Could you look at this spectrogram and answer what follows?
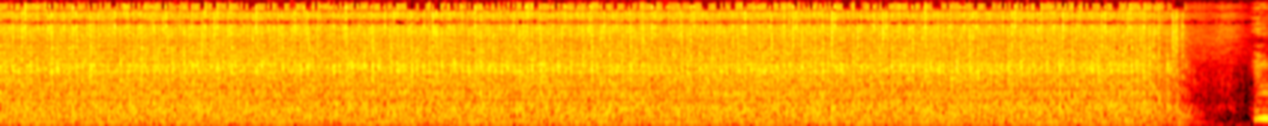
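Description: A sewing machine stitches ribbon trim onto socks, running steadily and close at an even rapid pace for about ten seconds before stopping abruptly.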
